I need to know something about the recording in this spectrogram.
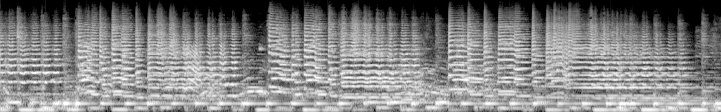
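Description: Mariachi band playing an instrumental passage: trumpet carrying the melody over strummed guitars, with a steady low beat underneath.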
